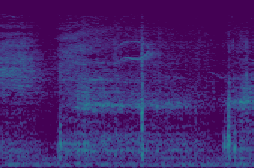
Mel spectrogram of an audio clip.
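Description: Near silence: faint background with one brief faint click just past a second in.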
